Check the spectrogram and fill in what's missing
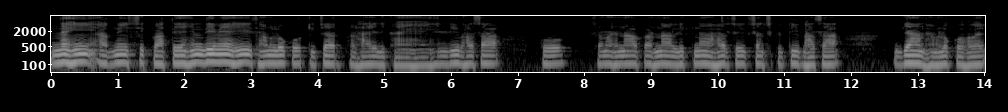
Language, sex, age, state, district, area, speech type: Hindi, male, 45-60, Uttar Pradesh, Chandauli, urban, spontaneous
